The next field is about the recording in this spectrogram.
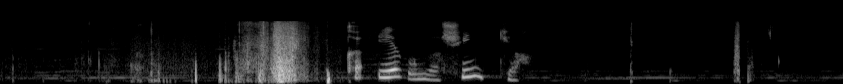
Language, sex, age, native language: Icelandic, male, 7, Icelandic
